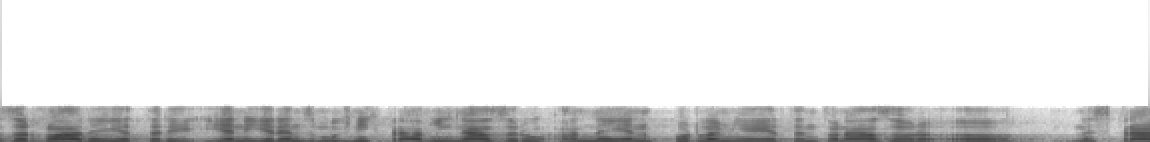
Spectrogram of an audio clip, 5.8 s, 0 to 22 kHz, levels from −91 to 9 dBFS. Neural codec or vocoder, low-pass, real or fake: none; 5.4 kHz; real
